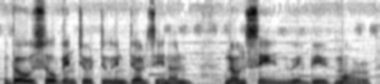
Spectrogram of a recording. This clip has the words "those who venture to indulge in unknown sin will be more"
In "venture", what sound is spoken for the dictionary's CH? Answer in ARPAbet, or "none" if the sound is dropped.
CH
